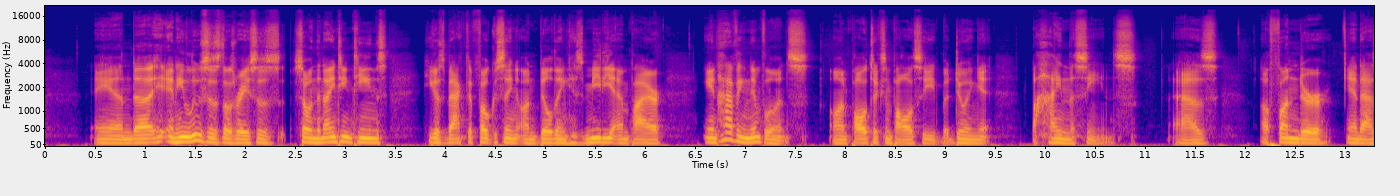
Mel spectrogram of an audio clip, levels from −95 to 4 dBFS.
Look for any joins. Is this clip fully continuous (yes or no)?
no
